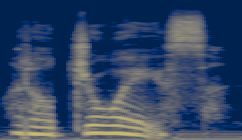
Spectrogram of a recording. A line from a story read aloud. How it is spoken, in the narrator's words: she murmured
